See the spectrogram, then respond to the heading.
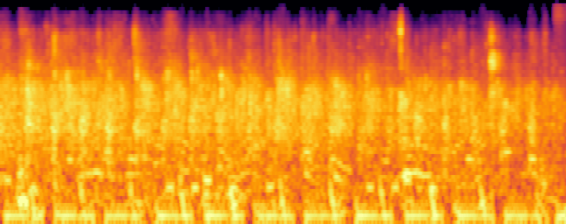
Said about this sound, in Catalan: Doneu-los un aplaudiment, ah, sisplau. Va.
